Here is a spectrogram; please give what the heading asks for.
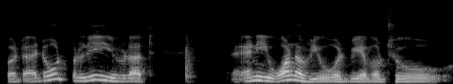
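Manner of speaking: put-on doubtful old warrior sizing up recruits; aging warrior with some drawn-out words; old warrior woman. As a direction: play a seasoned warrior explaining the job. Game master voices Hilin.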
